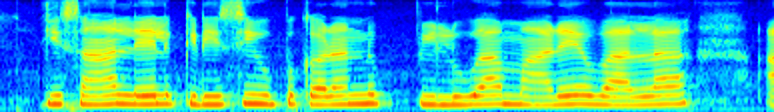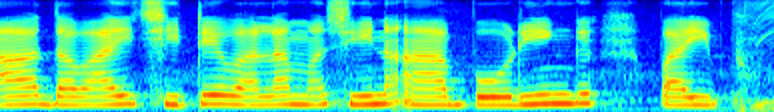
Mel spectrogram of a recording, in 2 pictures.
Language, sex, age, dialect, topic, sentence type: Magahi, male, 36-40, Western, agriculture, statement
